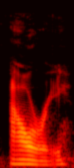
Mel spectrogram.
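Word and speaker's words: Houry: Her name is Ori. That's how you pronounce it.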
